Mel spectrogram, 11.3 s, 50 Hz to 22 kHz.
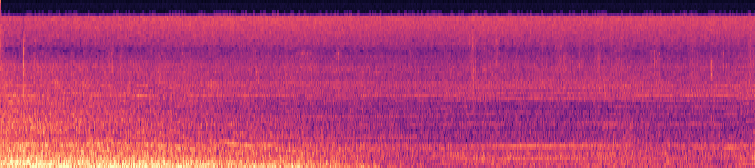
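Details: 2006 Honda Civic while driving: a steady mid-pitched whine over road rumble, clearer as the car slows.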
